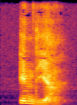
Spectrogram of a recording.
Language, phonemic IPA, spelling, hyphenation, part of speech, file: Dutch, /ˈɪn.diˌaː/, India, In‧di‧a, proper noun, Nl-India.ogg
- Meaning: India (a country in South Asia)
